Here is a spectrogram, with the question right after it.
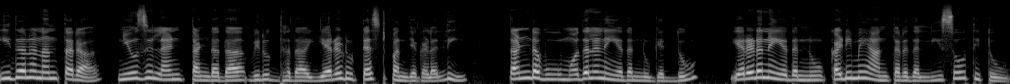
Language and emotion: Kannada, neutral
